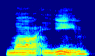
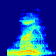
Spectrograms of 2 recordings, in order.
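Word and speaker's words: מים: This is not ma'im. This is mayim, one sound in the vowels. And that's a diphthong.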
